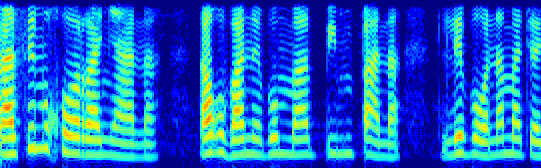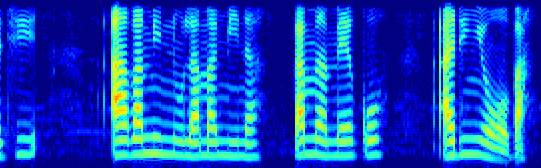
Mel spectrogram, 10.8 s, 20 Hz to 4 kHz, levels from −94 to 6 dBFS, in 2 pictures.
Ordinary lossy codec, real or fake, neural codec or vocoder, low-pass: Opus, 64 kbps; real; none; 3.6 kHz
